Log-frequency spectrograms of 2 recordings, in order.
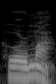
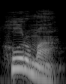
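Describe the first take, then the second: First: Said in the usual way. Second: "hurma" slowly split, hur, ma; syllable by syllable. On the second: Shown as a demonstration. Teacher answering persimmon in Turkish, "hurma" syllable by syllable. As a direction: pause between the syllables of "hurma".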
